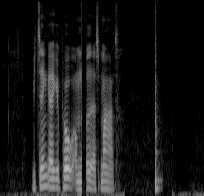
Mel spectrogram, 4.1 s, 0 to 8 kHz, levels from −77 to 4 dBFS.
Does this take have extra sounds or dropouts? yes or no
yes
